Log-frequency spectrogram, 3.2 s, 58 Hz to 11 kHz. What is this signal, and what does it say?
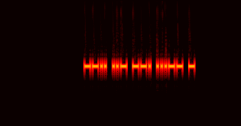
Morse code, heard as a keyed tone, about 44 wpm, 690 Hz. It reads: ZUG3T
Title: Code Groups - 5 Letter:Numbers - 45wpm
